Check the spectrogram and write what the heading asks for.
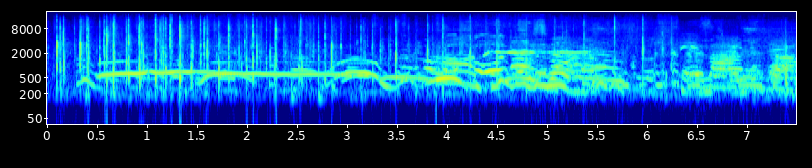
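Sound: children applauding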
